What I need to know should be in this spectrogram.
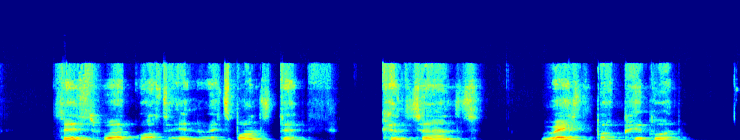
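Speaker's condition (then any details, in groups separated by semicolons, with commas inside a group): Cerebral palsy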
